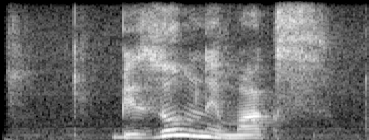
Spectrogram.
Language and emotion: Russian, neutral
